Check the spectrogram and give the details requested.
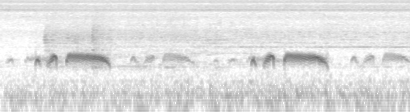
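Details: Spotted dove call played to lure wild doves: soft short notes, then a sustained warm coo, repeated with lighter trailing hoots between phrases; steady low hum beneath.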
